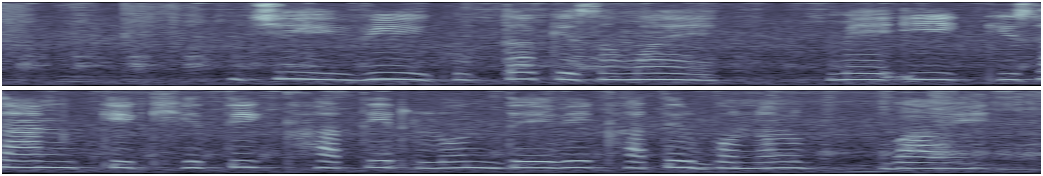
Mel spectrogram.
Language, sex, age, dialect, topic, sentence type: Bhojpuri, female, <18, Southern / Standard, agriculture, statement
